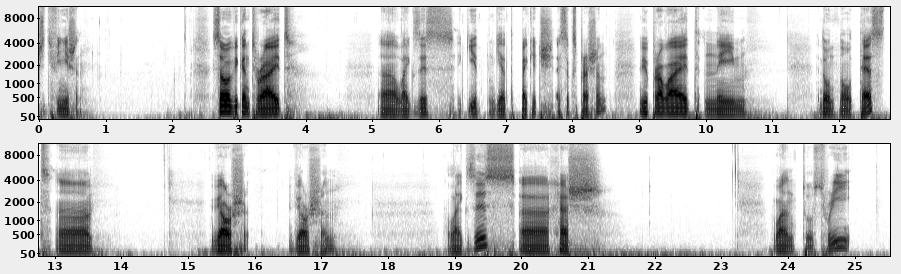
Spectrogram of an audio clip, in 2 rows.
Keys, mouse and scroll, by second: 2.1 ctrl+g, 3.1 click, 3.6 ctrl+e, 4.0 Return, 4.4-10.2 typing, 11.3-12.7 typing, 14.9-19.6 typing, 16.2 ctrl+BackSpace, 18.7 ctrl+f, 23.4-24.2 typing, 24.5 ctrl+f.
